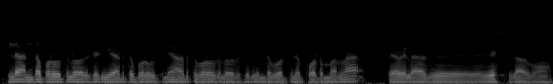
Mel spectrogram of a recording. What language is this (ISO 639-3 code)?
tam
